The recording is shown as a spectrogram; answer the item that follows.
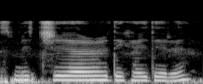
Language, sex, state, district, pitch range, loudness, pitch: Hindi, female, Arunachal Pradesh, Papum Pare, 150-200 Hz, -13 LUFS, 185 Hz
